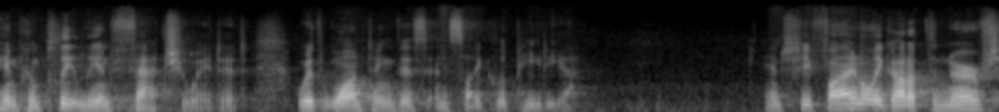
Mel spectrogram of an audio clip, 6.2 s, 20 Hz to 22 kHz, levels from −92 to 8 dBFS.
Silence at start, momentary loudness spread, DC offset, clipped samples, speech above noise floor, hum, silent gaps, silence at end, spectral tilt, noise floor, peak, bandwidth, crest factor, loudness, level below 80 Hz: 0 s; 18 LU; under 0.1%; under 0.1%; 36 dB; none; none; 0 s; -5.5 dB/octave; -64 dBFS; -6 dBFS; 17 kHz; 22 dB; -27 LUFS; -62 dBFS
